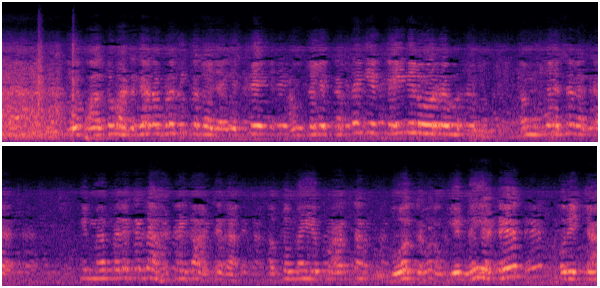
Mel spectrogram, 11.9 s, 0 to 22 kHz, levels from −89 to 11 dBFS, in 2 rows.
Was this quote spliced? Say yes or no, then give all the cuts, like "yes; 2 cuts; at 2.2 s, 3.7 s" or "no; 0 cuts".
no; 0 cuts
